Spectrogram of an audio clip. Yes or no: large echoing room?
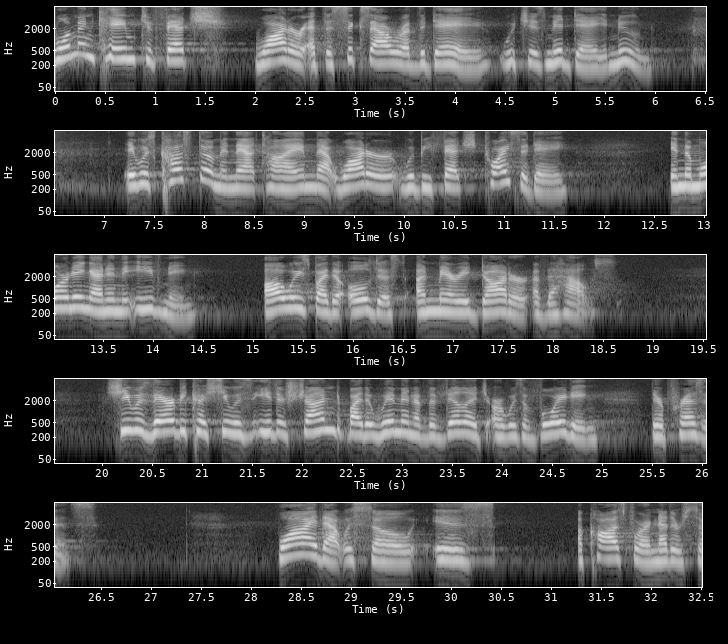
yes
